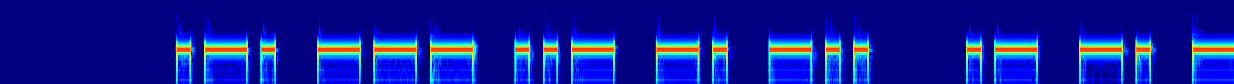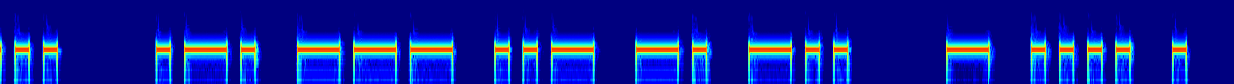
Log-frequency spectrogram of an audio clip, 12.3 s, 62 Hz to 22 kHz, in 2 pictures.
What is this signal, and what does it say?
Morse code, heard as a keyed tone, about 17 wpm, 700 Hz. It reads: ROUND AND ROUND THE
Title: Sentences from Top 1000 Words - Review Part 3 - 17wpm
